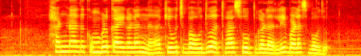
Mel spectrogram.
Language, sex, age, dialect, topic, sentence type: Kannada, female, 25-30, Dharwad Kannada, agriculture, statement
